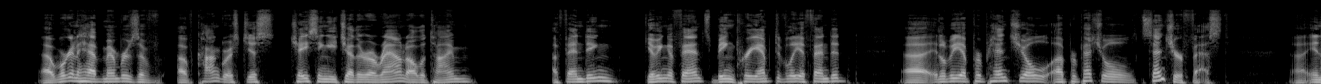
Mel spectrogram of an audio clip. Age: 50-69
